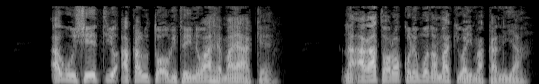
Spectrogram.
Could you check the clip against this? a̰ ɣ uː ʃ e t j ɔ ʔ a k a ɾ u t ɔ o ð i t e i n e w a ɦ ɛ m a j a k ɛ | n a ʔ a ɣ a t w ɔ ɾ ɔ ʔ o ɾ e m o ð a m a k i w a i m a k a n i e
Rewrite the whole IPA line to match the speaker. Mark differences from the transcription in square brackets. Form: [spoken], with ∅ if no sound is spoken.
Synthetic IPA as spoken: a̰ ɣ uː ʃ e t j ɔ ʔ a k a ɾ u t ɔ o [ɣ] i t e i n e w a ɦ ɛ m a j a k ɛ | n a ʔ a ɣ a t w ɔ ɾ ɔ [k] o ɾ e m o ð a m a k i w a i m a k a n i [a]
